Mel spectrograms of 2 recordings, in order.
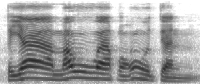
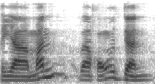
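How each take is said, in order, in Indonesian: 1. Bunyi n menyatu menjadi w yang dobel. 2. Bunyi n diucapkan dengan jelas sebelum w. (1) "Maka cara membacanya adalah qiyamau wa qu'udan. Ini dimasukkan kepada huruf yang kedua itu wawu"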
